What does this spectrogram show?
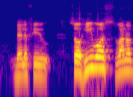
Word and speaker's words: Deulofeu: I think I Deulofeu, yeah, pronounce Delafiu.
